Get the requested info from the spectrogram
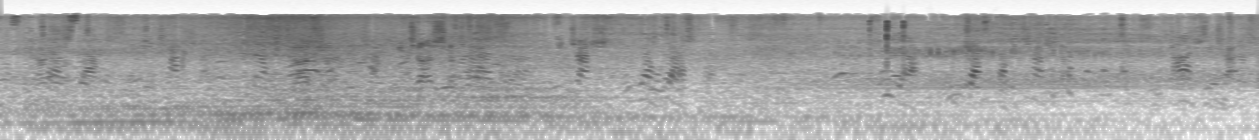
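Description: Indistinct voices, with the low engine drone of a passing motor vehicle that swells to its loudest about three seconds in and fades away by about eight seconds.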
